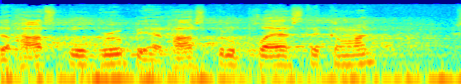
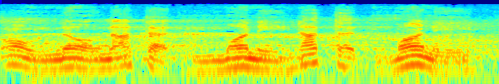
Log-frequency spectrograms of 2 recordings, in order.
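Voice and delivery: mock dismay; 7 semitones lower, 4 dB quieter than usual. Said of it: "I just went".

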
